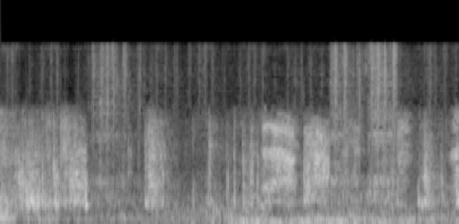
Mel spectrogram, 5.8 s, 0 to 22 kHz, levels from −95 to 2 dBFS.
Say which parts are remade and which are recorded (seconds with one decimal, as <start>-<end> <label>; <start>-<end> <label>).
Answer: 0.0-5.7 remade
